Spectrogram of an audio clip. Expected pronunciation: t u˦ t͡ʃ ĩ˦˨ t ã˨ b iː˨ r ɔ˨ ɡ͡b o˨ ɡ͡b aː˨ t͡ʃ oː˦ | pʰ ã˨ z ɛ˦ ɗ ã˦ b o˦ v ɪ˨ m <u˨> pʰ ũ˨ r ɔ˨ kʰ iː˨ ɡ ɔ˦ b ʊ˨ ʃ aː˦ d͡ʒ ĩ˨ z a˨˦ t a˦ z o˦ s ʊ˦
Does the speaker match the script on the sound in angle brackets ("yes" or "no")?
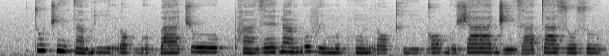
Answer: no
